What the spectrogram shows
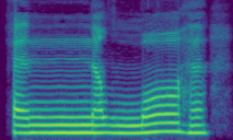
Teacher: نشد النون بغنة أكمل ما تكون، وننتقل من فتحتها إلى تشديد اللام المفخمة في اسم الجلالة جل في علاه.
